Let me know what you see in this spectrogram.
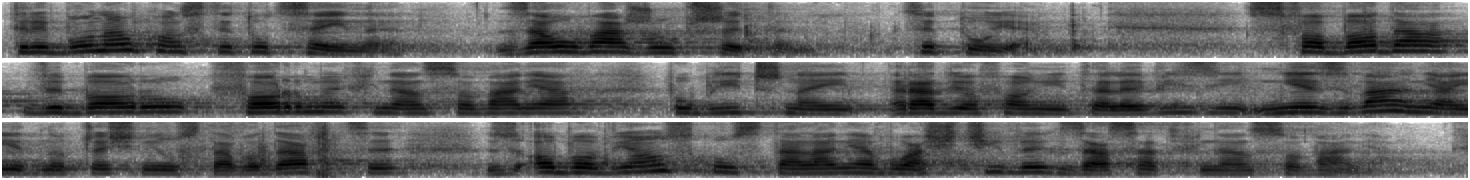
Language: Polish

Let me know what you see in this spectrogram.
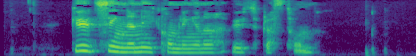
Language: Swedish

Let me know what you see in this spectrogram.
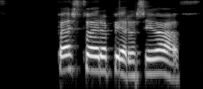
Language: Icelandic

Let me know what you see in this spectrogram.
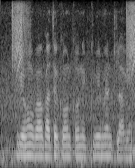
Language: Bhojpuri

